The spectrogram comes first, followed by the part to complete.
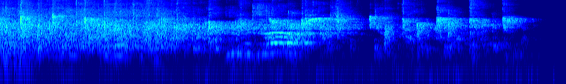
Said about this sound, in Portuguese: Nós temos que honrar uma amizade dessa, um carinho desse. Quem concorda comigo? Mais uma salva de palmas para o Daniel.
